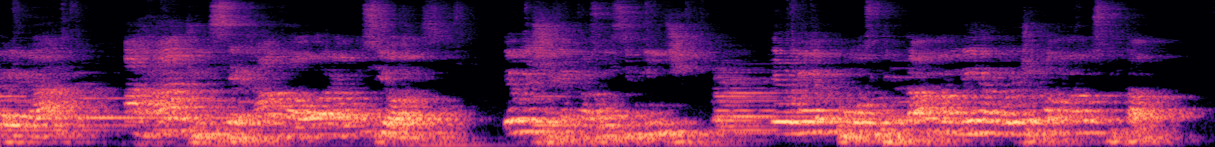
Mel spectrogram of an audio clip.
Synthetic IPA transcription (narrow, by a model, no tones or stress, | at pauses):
beɡaɐɦad͡ʒʊẽseɦavɐaɔɾɐanũsiɔzɐs | ewẽʃejẽkazõsiɡĩnt͡ʃɪ̥ewɛũospit̪awũmɐmejɐnojt͡ʃɪewfalãkanʊospit̪a̰w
